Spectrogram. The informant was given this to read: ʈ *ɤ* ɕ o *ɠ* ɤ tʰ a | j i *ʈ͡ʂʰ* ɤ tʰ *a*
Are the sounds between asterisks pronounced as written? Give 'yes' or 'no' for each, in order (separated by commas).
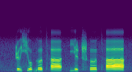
no, no, yes, yes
